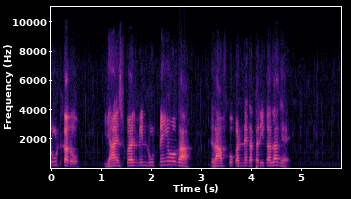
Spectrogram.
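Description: A man speaks calmly and clearly into a microphone, explaining.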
